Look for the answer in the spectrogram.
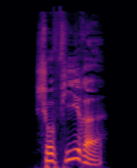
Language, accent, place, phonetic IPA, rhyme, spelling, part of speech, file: German, Germany, Berlin, [ʃɔˈfiːʁə], -iːʁə, chauffiere, verb, De-chauffiere.ogg
- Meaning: inflection of chauffieren: 1. first-person singular present 2. singular imperative 3. first/third-person singular subjunctive I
